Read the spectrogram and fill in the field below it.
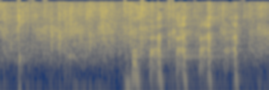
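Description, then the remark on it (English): An audience applauds to give the Lord applause during worship: dense, steady clapping throughout, with some voices cheering and calling out over it partway through. “Give the Lord some applause.”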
